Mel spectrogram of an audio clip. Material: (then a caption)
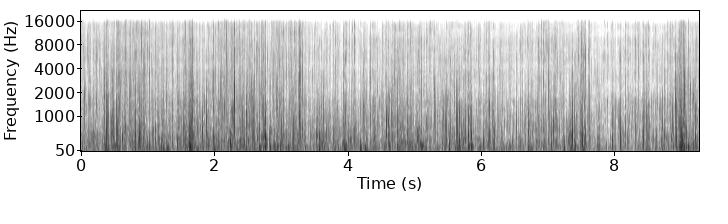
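Plastic film. Long green acrylic nails on both hands scratch and tap the metal mesh grille of a Blue Yeti microphone wrapped in clear plastic cling film. The result is a dense, continuous run of crinkly, crackling scratches and soft taps, heavy in the low end with little high brightness.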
